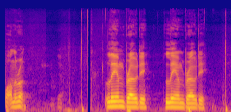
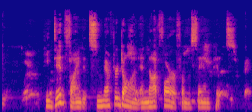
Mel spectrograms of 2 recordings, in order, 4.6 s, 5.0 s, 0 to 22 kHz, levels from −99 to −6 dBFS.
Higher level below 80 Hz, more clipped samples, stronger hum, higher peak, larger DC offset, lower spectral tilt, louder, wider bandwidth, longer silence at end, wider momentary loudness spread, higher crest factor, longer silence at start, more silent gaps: first, -40 dBFS vs -74 dBFS; neither; neither; first, -4 dBFS vs -16 dBFS; neither; first, -7 dB/octave vs -4 dB/octave; first, -20 LUFS vs -35 LUFS; about the same, 16.5 kHz vs 16 kHz; about the same, 0.1 s vs 0.05 s; first, 23 LU vs 14 LU; about the same, 18 dB vs 20 dB; about the same, 0.1 s vs 0.05 s; neither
